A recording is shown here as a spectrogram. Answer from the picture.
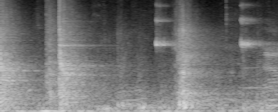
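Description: Squash rally: three sharp echoing cracks of the ball being struck and hitting the walls, one right at the start, one about a second later and one near three seconds. Two short high squeaks of court shoes on the wooden floor come between them.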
